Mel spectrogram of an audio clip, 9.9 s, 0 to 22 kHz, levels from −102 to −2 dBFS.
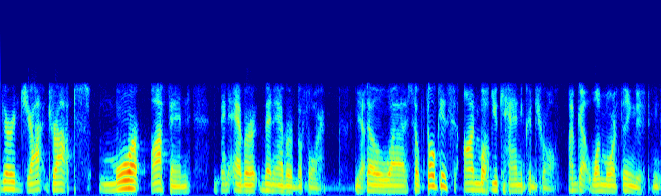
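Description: From the start the speech is squeezed into a band of roughly 150 Hz to 3.6 kHz and sounds buzzy and synthetic. This is the AMR narrowband mobile codec, rebuilding the voice from a vocal-tract model and a few pulses, which fits a low mode such as 7.4 kbps. A plain band limit would keep the tone natural rather than turning it buzzy.

Lost AMR speech frames occur at 0.92, 3.24, 7.24 and 9.56 s. The decoder repeats the last good voice settings with falling gain, so each gap stretches the sound into a brief warble instead of a hard, silent cut. The first three last about 60 to 80 ms, and the 160 ms loss at 9.56 s fades fully to silence.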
